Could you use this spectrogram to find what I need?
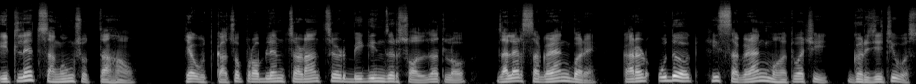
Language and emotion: Goan Konkani, neutral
